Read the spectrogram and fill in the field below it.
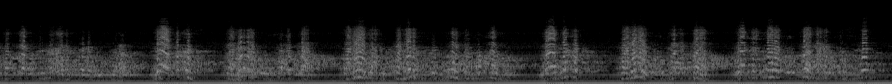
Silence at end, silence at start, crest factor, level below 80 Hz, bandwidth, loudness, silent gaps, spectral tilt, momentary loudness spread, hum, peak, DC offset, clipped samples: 0 s; 0 s; 18 dB; -46 dBFS; 10 kHz; -36 LUFS; none; -3.5 dB/octave; 5 LU; none; -18 dBFS; under 0.1%; under 0.1%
